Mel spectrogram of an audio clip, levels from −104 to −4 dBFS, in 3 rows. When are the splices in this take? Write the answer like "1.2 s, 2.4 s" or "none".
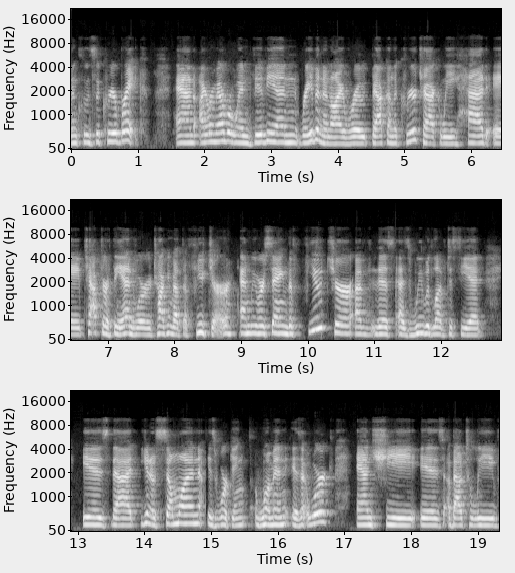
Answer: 3.4 s, 8.9 s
